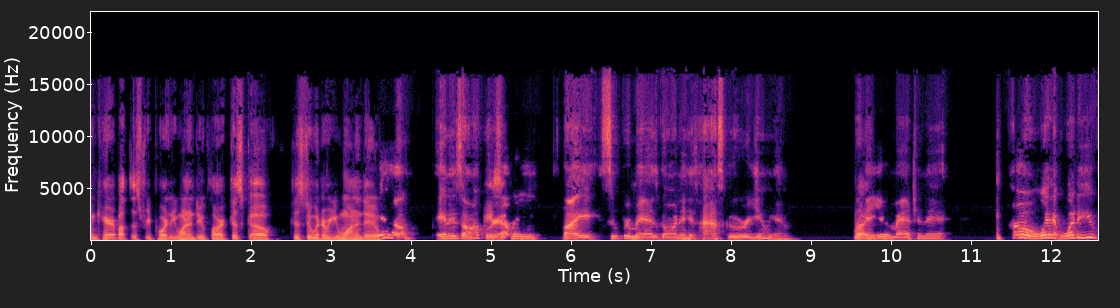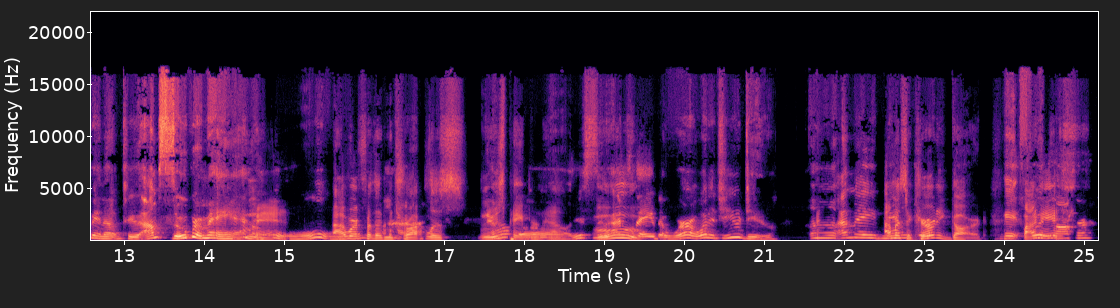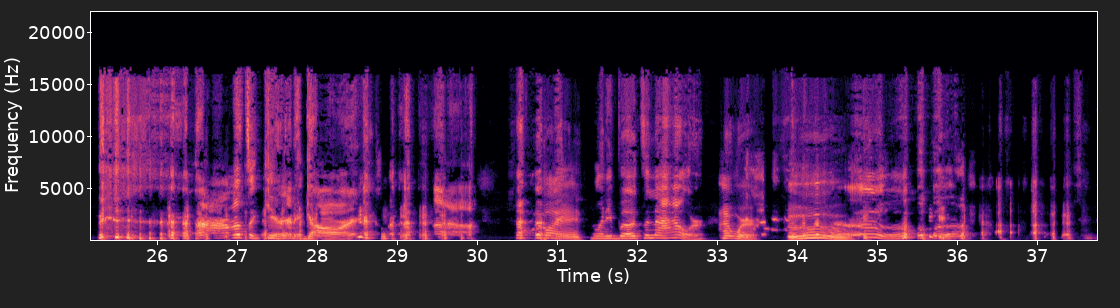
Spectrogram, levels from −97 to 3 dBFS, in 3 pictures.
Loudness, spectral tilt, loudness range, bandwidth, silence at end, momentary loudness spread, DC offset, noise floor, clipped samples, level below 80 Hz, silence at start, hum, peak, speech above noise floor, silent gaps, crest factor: -21 LUFS; -3.5 dB/octave; 7 LU; 17 kHz; 0.35 s; 11 LU; under 0.1%; -78 dBFS; under 0.1%; -68 dBFS; 0 s; none; -2 dBFS; 57 dB; none; 20 dB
